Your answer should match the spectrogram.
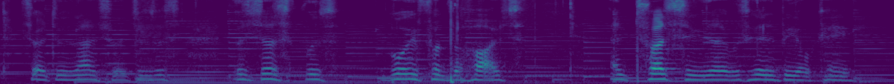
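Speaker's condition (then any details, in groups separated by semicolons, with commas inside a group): ALS; speech deterioration, swallowing and breathing difficulties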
